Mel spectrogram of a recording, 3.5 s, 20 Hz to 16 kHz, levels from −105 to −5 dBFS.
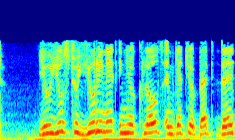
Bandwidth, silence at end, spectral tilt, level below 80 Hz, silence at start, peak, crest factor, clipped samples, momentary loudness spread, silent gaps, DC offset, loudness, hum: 5.6 kHz; 0 s; -10.5 dB/octave; -38 dBFS; 0 s; -12 dBFS; 12 dB; under 0.1%; 5 LU; none; under 0.1%; -25 LUFS; none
